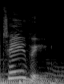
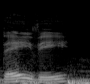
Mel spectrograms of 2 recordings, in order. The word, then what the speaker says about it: Tavi: call me Benji and I am Tavi no not Davey Davey it's short for Octavian his parents are really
